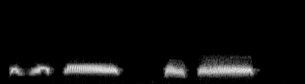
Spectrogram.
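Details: Spotted dove from Đồng Nai, Vietnam, in dueling 'thúc gù' competition cooing: two short rising notes, then a long even low coo, followed by a brief note pair and another drawn-out coo.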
